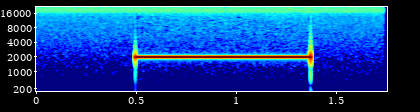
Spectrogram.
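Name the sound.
answering machine beep tone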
